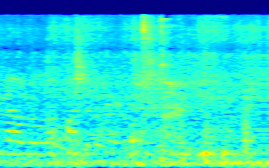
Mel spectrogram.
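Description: LHB passenger coach running on the track: a steady low rumble of wheels on rail with a couple of sharp clacks, and people's voices over it.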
